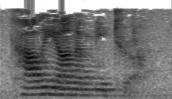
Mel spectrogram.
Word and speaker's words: Kalyanamitra: And again, these words in Sanskrit, they are actually pretty easy to pronounce if you just divide them into syllables, which you may not know where they are in syllables, but so it's Kalyanamitra. Kalyanamitra.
